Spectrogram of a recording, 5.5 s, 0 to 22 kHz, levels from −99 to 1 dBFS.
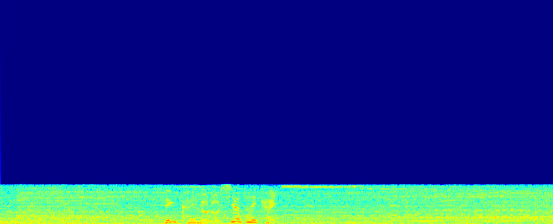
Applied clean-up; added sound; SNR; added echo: none; none; none; none.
